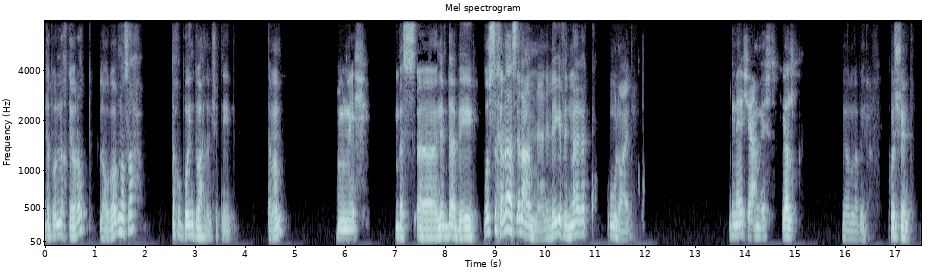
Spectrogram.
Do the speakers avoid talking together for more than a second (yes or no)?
yes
